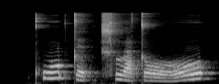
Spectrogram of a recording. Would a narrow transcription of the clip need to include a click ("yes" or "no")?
no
